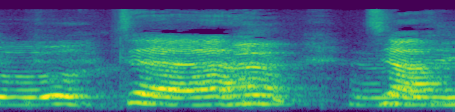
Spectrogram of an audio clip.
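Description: A child singing a wordless 'da da da' tune, held sung notes one after another with short breaks between them.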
